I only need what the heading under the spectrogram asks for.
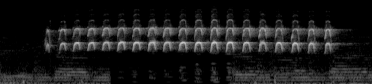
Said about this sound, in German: Ist eigentlich nur so groß wie ein Gimpel, Dompfaff auch, äh, kennt vielleicht die einen oder anderen. Also sprich, äh, wenn ich so Daumen, Zeigefinger irgendwie ausstrecke, dann passt er da gut rein. Der Kleinspecht. Selten zu sehen, öfter zu hören.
